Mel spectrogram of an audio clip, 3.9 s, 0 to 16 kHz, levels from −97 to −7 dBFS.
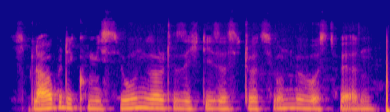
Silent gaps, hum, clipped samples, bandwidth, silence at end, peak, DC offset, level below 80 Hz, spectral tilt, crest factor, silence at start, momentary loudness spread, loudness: none; none; under 0.1%; 7.8 kHz; 0 s; -10 dBFS; under 0.1%; -52 dBFS; -8.5 dB/octave; 22 dB; 0.2 s; 9 LU; -34 LUFS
